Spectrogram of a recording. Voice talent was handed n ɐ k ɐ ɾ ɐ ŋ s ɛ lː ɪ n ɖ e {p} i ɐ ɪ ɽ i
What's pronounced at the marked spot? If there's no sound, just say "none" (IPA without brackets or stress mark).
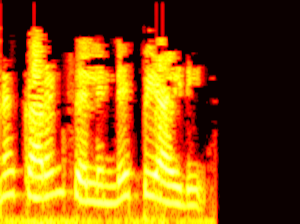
p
